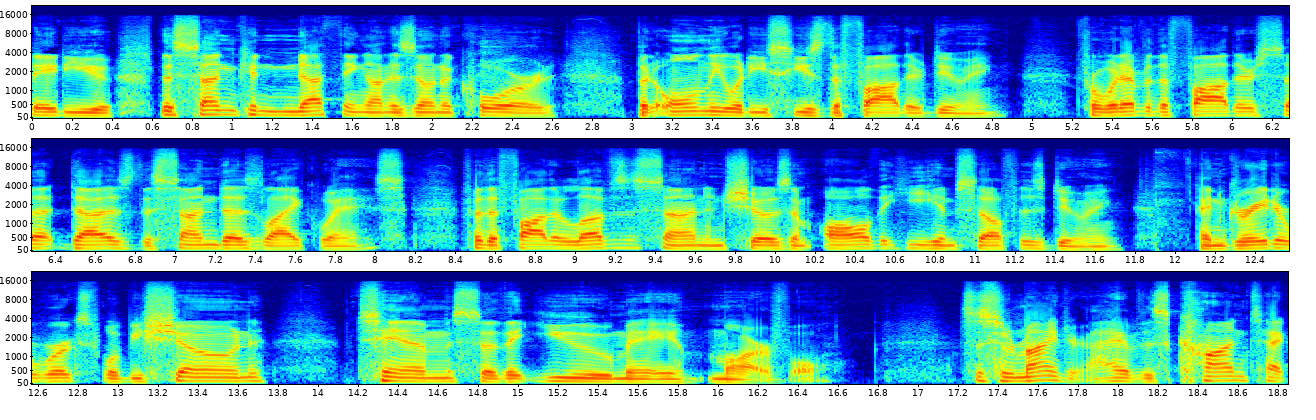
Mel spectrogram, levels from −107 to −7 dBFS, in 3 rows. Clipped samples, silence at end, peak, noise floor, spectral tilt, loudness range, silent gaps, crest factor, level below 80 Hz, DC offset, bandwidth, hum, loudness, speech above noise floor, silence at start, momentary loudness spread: under 0.1%; 0 s; -8 dBFS; -62 dBFS; -5.5 dB/octave; 2 LU; none; 20 dB; -74 dBFS; under 0.1%; 15.5 kHz; none; -28 LUFS; 34 dB; 0 s; 8 LU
